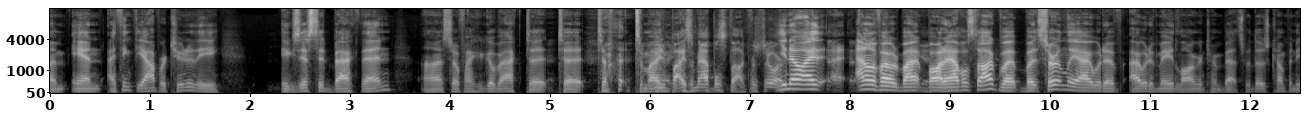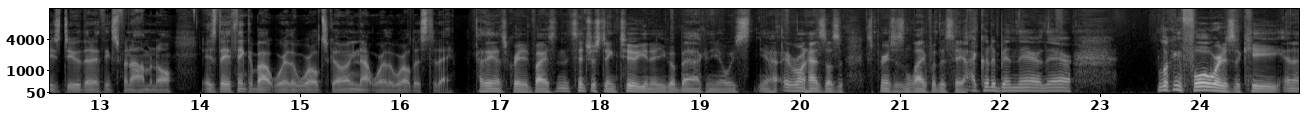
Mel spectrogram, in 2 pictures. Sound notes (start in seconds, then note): 7.3 laughs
